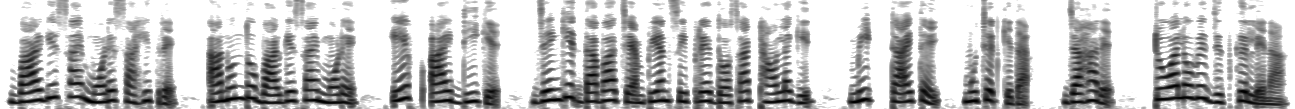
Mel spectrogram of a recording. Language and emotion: Santali, neutral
